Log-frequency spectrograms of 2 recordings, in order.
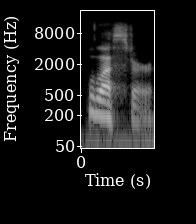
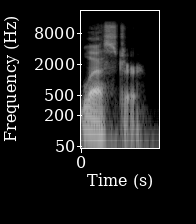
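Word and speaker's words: Leicester: The pronunciation of Lester follows the exact same pattern. So, two syllables. Lester. Lester. The knowledge you gain from Worcester immediately transfers to Lester.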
